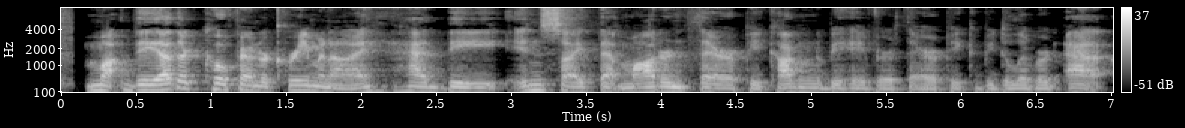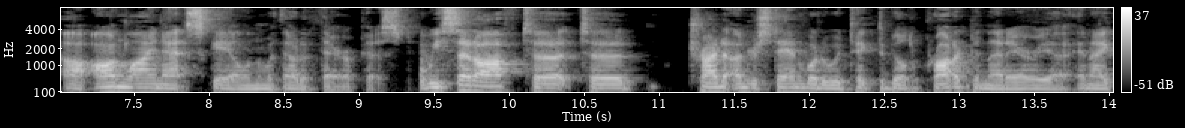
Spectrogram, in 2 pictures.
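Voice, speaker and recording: Speaking at a fairly quick pace, a man with a slight Canadian accent has a fairly low pitch and a bright, sharp tone. His pitch varies in an ordinary way, and the recording is very clean with a silent background. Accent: subtle Canadian. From Canada. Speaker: venture capitalist, former tech product head. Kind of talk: interview. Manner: frequent fillers and repetitions.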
